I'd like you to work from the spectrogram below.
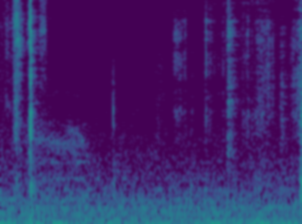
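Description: Scissors snip through planner box stickers, with two quick sharp cuts at the start and softer paper rustles and snips after, close and quiet with no talk.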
